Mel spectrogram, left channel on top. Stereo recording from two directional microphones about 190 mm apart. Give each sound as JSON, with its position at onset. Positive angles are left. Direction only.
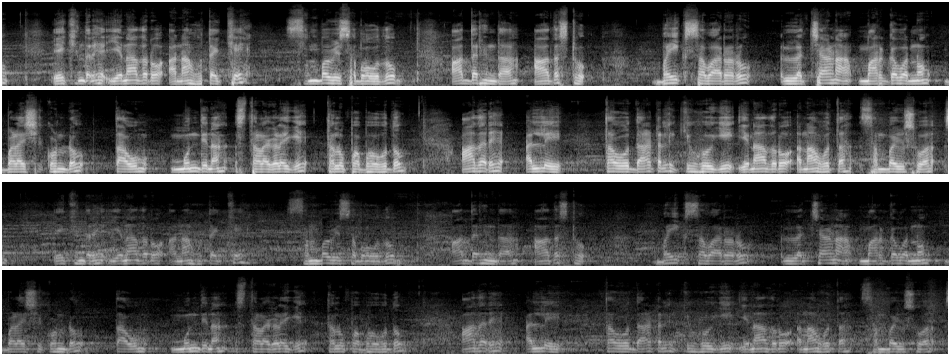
{"t": 0.5, "sound": "a man's voice", "side_deg": 40}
